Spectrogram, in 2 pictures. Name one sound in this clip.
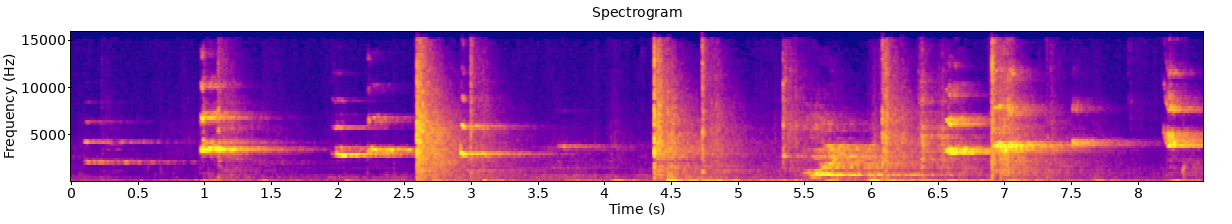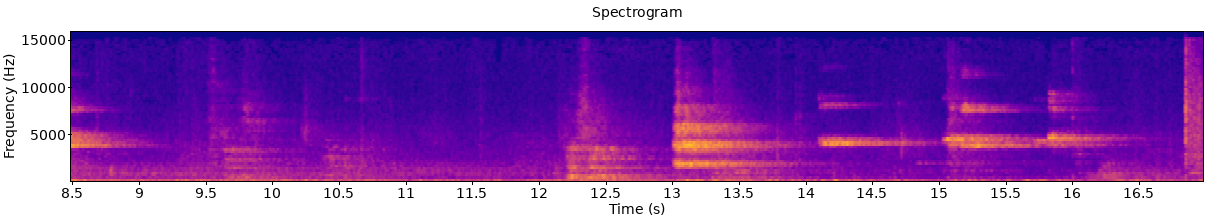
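Badminton rackets hit a shuttlecock with sharp pops in a large echoing hall.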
